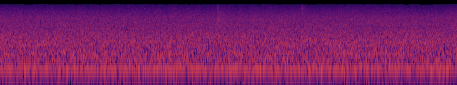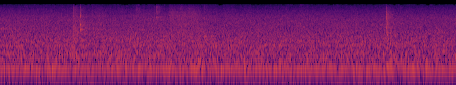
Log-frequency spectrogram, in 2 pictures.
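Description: A gas burner roars steadily with a low hum.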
